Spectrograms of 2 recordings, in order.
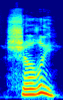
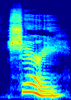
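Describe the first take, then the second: First: The stress is on the second syllable. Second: The stress is on the first syllable. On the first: "with a rolling R and an emphasis on the second syllable" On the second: "repeating myself slowly three times"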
